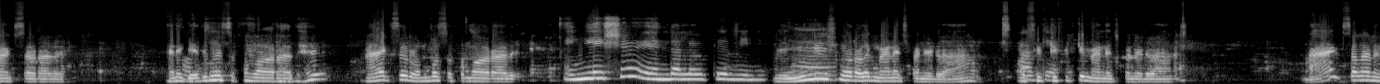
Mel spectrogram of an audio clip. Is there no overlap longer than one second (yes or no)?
yes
